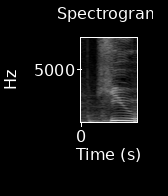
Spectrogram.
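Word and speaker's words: Huw: That's H U W. How would you pronounce that word? Hugh Mark Bennett.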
